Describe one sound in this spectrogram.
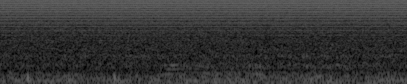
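A cricket bat knocks a ball far off across open ground.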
